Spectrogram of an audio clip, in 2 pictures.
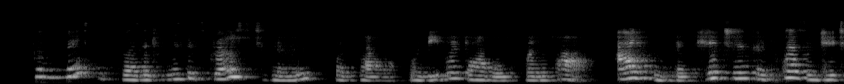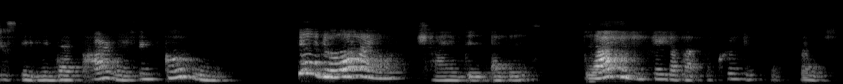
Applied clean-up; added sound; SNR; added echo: neural mask model DeepFilterNet 3.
